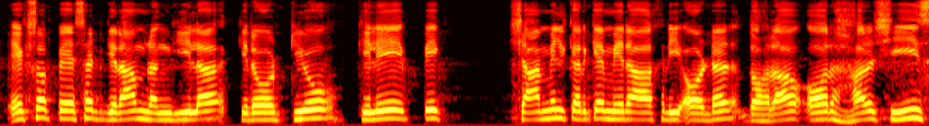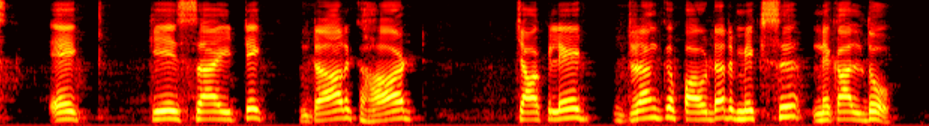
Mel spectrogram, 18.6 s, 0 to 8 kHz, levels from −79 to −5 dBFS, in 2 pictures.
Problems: constant background noise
